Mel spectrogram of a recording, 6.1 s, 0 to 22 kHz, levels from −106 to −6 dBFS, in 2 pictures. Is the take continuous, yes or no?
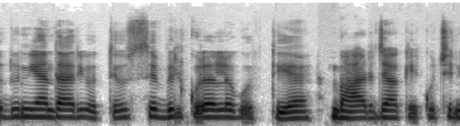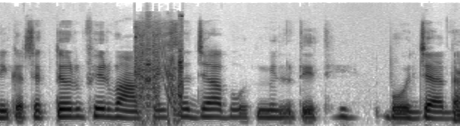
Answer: no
